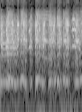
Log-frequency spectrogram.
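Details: Noisy helmeted guineafowl in the background at a cat sanctuary make a loud racket of harsh, grating calls repeated in quick bursts.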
